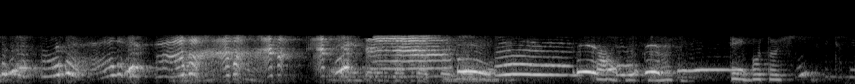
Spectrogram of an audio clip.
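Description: A three-and-a-half-month-old baby, just woken from sleep, cries in a string of fussy, rising and falling wails and whimpers, with short breaths between them, continuing for several seconds with no one else speaking.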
